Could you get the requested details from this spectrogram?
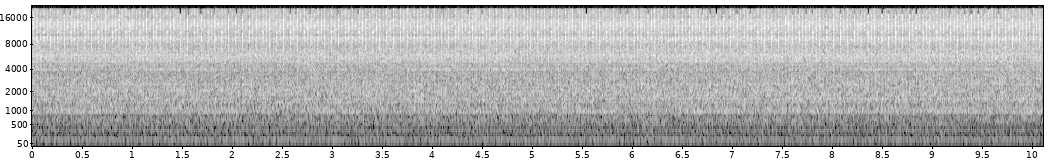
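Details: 2011 BMW 320i idling with a steady tone over a loose, irregular tapping near two per second, suddenly appeared with dark exhaust smoke; no oil or coolant loss, valve seals and all gaskets replaced five months earlier; abnormal engine noise, cause unknown.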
